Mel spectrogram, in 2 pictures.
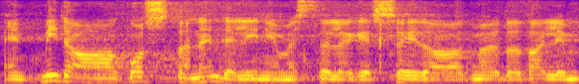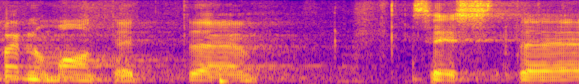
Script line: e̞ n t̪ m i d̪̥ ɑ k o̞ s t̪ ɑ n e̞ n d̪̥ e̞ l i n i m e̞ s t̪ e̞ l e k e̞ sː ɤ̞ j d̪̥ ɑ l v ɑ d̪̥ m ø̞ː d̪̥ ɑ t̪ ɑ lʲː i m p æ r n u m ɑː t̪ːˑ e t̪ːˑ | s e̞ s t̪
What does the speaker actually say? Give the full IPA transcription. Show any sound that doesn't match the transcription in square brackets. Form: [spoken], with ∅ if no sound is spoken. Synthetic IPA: e̞ n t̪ m i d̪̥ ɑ k o̞ s t̪ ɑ n e̞ n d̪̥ e̞ l i n i m e̞ s t̪ e̞ l e k e̞ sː ɤ̞ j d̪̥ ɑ [∅] v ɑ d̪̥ m ø̞ː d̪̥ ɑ t̪ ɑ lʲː i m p æ r n u m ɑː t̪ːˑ e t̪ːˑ | s e̞ s t̪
